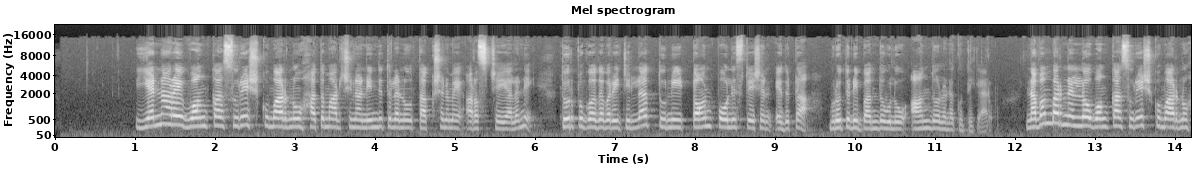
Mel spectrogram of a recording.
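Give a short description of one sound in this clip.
A young woman speaks clearly and steadily, reading out close to a microphone.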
